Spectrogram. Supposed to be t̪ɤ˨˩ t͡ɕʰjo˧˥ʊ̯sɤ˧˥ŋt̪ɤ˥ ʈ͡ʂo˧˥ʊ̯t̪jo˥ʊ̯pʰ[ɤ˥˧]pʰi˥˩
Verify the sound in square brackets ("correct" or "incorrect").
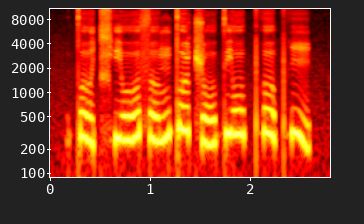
correct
